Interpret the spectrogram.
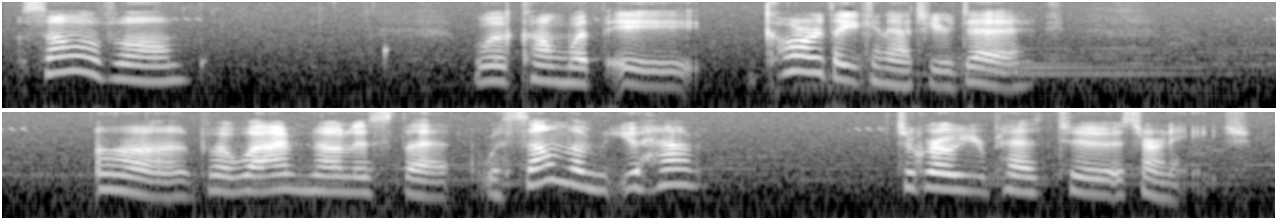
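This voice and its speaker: A woman live streamer giving casual game commentary in a hesitant, halting way, often searching for words. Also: mid-range voice, sharp tone, slight background noise.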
